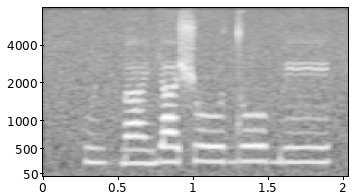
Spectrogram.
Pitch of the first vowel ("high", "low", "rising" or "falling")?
low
